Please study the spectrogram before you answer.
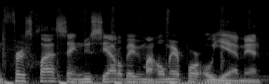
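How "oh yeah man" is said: usual speaking voice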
